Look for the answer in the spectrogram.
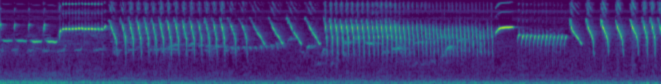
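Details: Belgian canary singing a long varied song: thin high whistles, a rising sweep, then rapid buzzy trills of repeated descending notes and bright rolling phrases, loud and continuous.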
